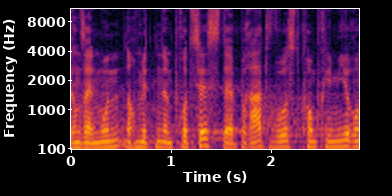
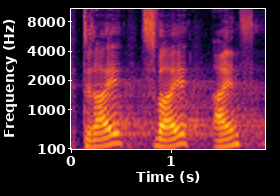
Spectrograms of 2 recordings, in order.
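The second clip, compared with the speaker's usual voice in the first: countdown; 5 semitones higher, 5 dB louder, much slower than usual. Acted. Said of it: "zählt Jesus runter".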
